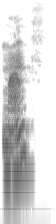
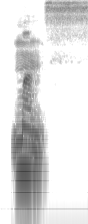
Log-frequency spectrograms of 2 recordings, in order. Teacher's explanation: يبقى في المفرد بنطلع لساننا في الث ساوند وفي الجامع ما بنطلعش لساننا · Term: th sound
